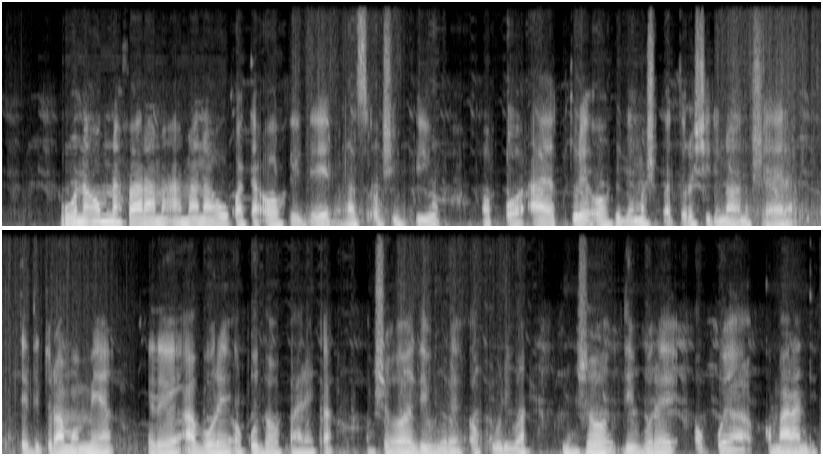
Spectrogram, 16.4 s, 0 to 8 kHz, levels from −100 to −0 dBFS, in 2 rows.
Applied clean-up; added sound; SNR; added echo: neural separator model SepFormer DNS4.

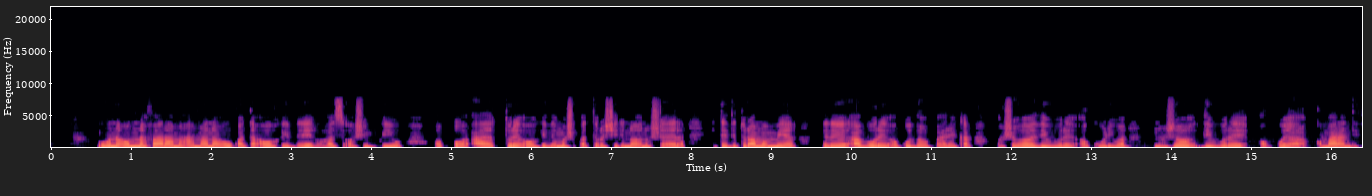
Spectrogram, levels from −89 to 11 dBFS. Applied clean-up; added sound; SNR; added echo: none; none; none; none.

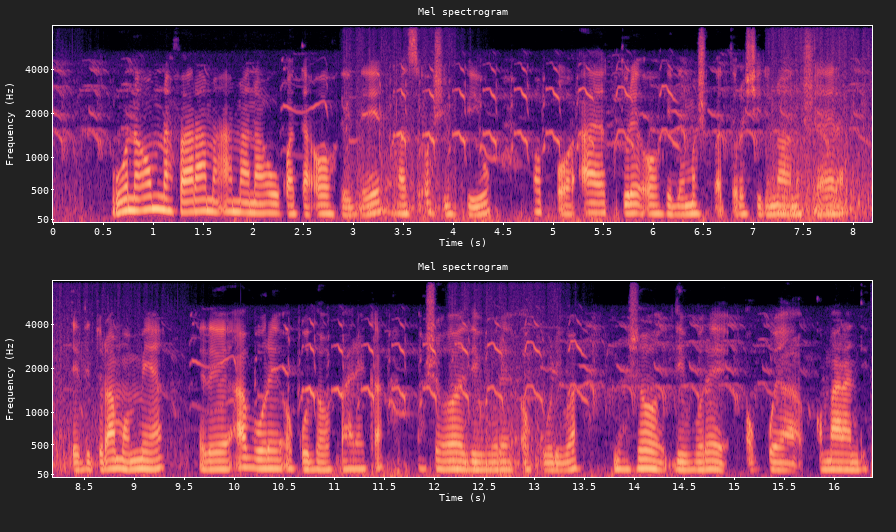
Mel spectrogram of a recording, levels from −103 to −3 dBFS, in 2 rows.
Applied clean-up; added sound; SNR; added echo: none; Gull, seagull / Wind + Bird; 13 dB; none.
